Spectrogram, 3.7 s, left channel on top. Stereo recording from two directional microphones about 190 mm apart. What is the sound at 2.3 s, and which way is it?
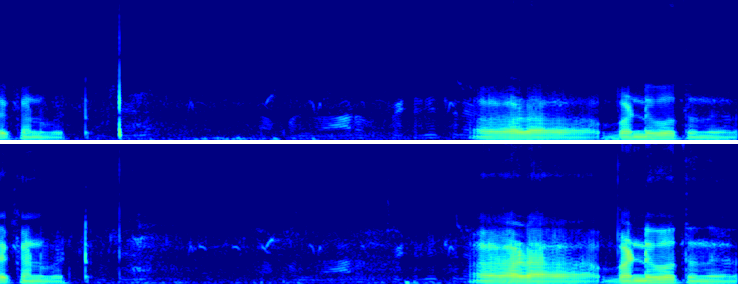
Speech, 5° right (ahead or behind).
